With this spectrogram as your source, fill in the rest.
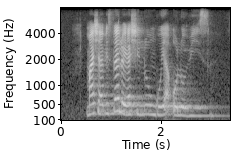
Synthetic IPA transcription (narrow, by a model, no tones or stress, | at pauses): maʃaɓisɛlɔjaʃiluŋɡuja̰ʔɔloɓiːsḁ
